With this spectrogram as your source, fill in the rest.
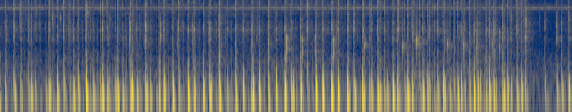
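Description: A hollow green PET Sprite bottle, held upright, is tapped rapidly with fingertips and nails. The result is a fast, uneven stream of short, dull, low thumps with brief bright clicks on top, and a faint steady high tone runs underneath. The taps pause briefly near the end.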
